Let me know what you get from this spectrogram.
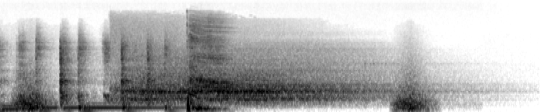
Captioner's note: smoke gently howling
